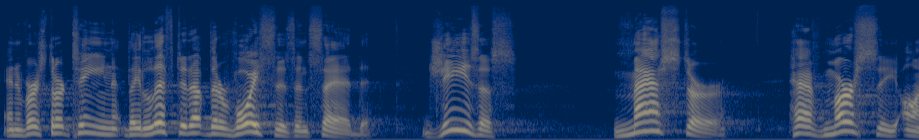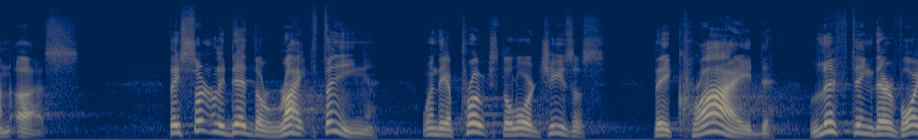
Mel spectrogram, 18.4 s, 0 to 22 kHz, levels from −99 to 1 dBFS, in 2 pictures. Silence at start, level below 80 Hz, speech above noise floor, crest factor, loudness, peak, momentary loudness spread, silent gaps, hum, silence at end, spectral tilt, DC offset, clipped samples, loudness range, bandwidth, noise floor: 0.05 s; under -90 dBFS; 44 dB; 22 dB; -42 LUFS; -22 dBFS; 17 LU; none; none; 0 s; -4 dB/octave; under 0.1%; under 0.1%; 5 LU; 19 kHz; -85 dBFS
